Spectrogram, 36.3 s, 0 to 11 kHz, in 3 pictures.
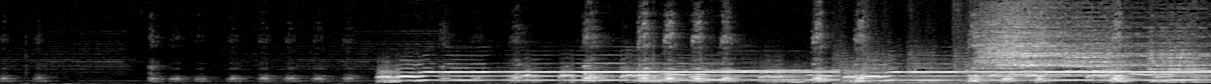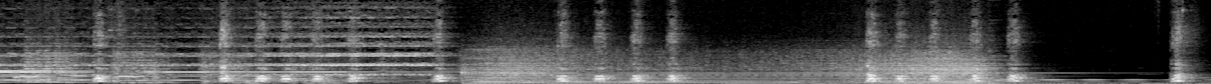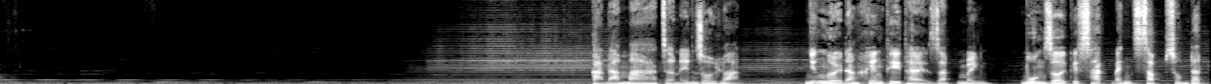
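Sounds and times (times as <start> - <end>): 
pack of village dogs barking: 0.0 - 0.6, 1.5 - 13.6, 14.3 - 16.9, 17.5 - 19.3, 20.7 - 22.8, 23.8 - 24.4
pack of village dogs howling: 1.5 - 19.4, 20.6 - 22.9, 23.8 - 24.4
speech: 30.5 - 31.7, 32.3 - 36.3.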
